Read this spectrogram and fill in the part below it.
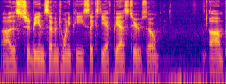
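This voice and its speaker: Gaming creator, male, voice sitting a bit low, hoarse from a sore throat, loose and rambling delivery. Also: flat delivery, moderate pace, fairly bright tone. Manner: rambling, full of ums and restarts. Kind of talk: casual gameplay build walkthrough.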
